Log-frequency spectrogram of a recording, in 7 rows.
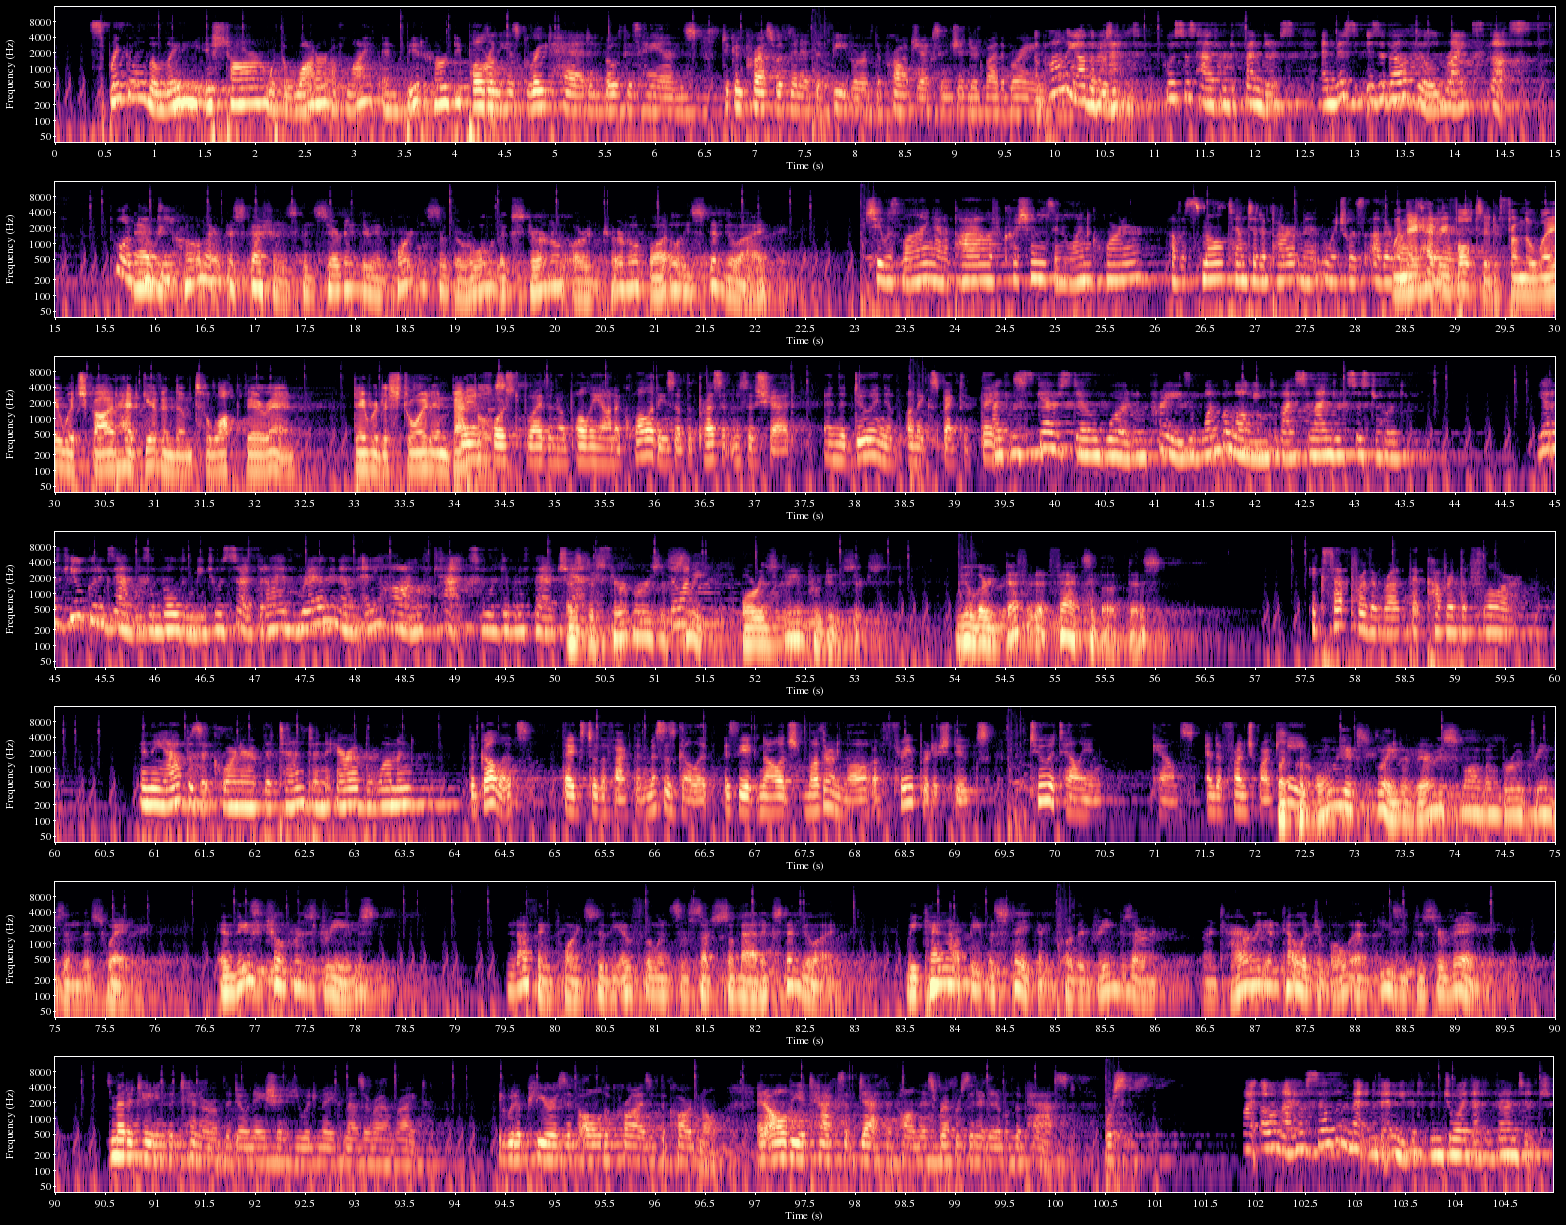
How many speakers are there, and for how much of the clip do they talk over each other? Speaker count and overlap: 7, about 5%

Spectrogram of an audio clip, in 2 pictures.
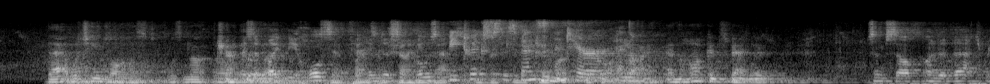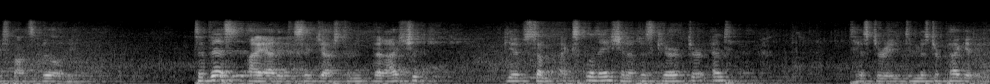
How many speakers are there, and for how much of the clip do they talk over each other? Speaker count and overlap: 5, about 21%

